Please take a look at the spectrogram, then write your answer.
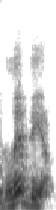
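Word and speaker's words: molybdenum: Well, except for the malibdium. the malibdium. I pronounced it wrong in the first time.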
